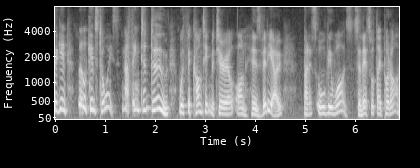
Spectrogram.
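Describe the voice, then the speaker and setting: Australian-accented man at a moderate pace, with very wide pitch swings. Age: 70s. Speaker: YouTuber reviewing RC model planes and drones. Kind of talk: casual commentary.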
